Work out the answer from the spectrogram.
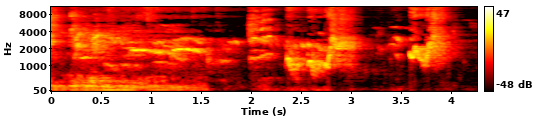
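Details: Hooded pitohui, locally cucak rawa papua, singing warbled whistles and harsh squawky phrases, with a low rumbling hum during the first half.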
